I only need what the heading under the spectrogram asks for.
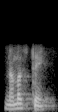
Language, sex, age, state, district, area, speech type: Marathi, male, 18-30, Maharashtra, Gondia, rural, conversation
